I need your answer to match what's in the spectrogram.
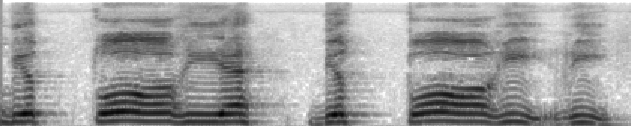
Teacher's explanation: الغين هنا مكسوره، هتاخد ادنى درجات التفخيم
